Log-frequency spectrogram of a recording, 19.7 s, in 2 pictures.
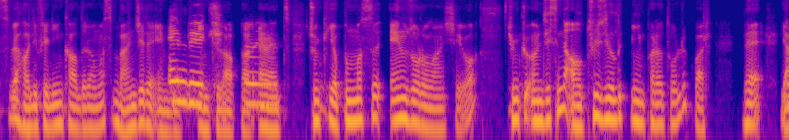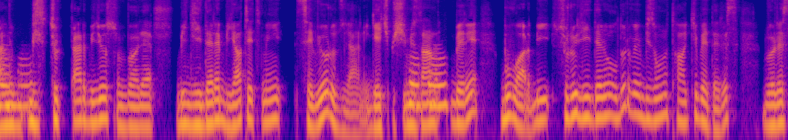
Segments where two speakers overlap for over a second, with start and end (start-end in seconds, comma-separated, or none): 2.1-3.5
